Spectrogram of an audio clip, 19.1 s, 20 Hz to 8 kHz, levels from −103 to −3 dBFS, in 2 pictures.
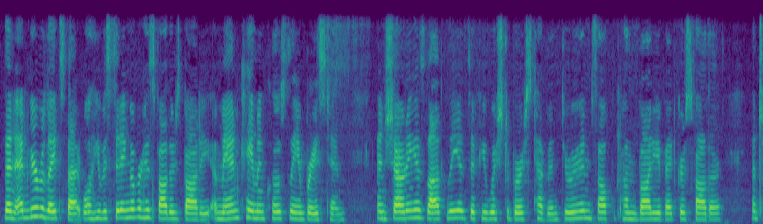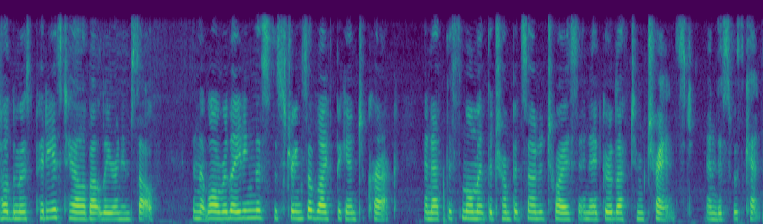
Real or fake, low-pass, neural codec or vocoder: fake; 7.2 kHz; vocoder, 44.1 kHz, 128 mel bands, Pupu-Vocoder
